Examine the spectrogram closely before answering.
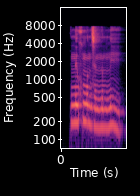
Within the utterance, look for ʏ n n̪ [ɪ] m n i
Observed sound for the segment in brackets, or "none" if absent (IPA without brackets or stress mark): ɪ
